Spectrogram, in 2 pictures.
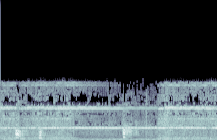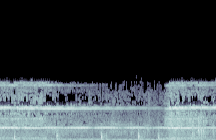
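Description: A telephone rings with a steady, shrill electric tone, swelling into two brighter bursts of ringing, while sharp clicks and knocks sound intermittently underneath.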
